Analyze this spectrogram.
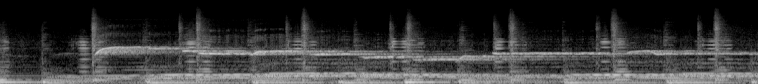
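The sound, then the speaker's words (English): A clear whistled melody glides between long held notes over a full band backing with bass and a steady, regular drum beat. No one speaks. “It's a whistling tune for walking in the night.”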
